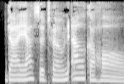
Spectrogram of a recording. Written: diacetone alcohol

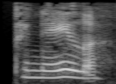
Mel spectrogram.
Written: panela

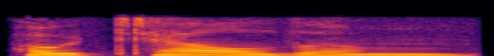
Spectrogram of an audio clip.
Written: hoteldom

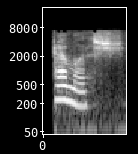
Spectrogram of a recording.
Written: Hamlisch

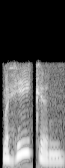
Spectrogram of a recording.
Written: Mahican

